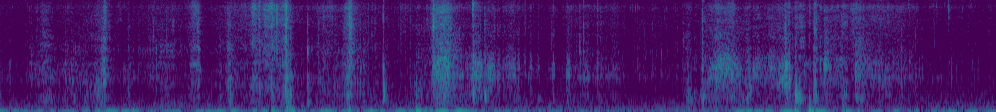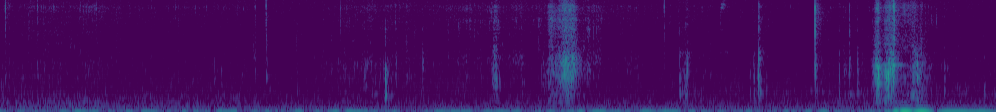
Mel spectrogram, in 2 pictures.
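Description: Gloved hands rustle and scrape against a fabric case.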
